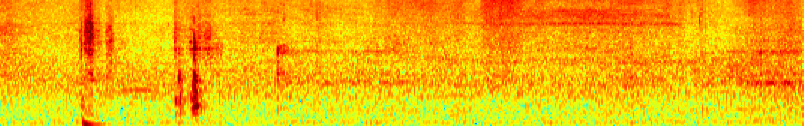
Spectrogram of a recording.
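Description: Quiet handling noise: a soft low thump about half a second in, then a brief faint squeak about a second in, over low background hiss.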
